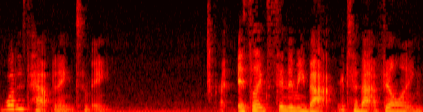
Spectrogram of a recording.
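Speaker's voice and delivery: tearful, crying, voice breaking while talking. Talking to viewers about a candle that brings back a feeling, crying while speaking. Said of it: "I am literally crying right now".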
